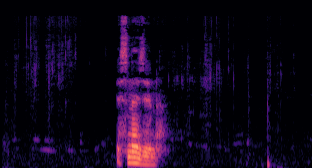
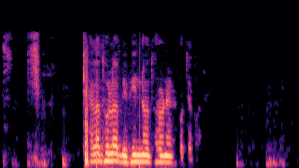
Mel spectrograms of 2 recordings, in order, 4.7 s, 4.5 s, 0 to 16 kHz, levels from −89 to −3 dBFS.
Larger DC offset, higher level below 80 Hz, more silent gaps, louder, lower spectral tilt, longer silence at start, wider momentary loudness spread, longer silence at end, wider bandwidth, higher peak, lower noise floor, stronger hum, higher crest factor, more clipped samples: neither; second, -56 dBFS vs -44 dBFS; second, none vs 3.40-3.54 s; second, -27 LUFS vs -15 LUFS; second, -6 dB/octave vs -8 dB/octave; first, 1.75 s vs 0.45 s; second, 18 LU vs 21 LU; first, 2.25 s vs 0.4 s; first, 11.5 kHz vs 7.8 kHz; second, -10 dBFS vs -2 dBFS; first, -73 dBFS vs -45 dBFS; neither; first, 24 dB vs 16 dB; neither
